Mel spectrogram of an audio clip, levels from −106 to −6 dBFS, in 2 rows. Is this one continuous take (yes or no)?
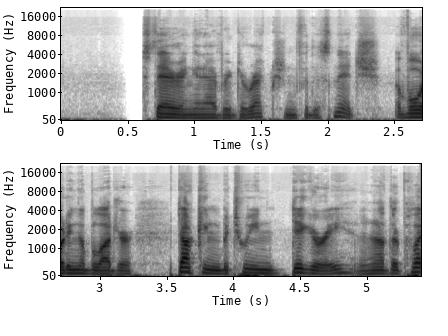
yes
